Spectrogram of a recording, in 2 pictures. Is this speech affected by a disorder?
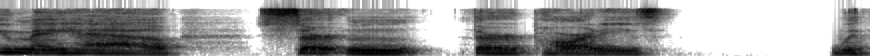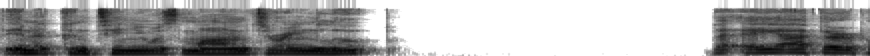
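No.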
